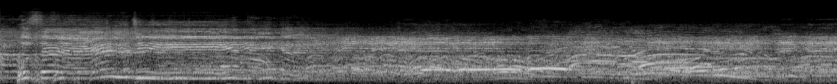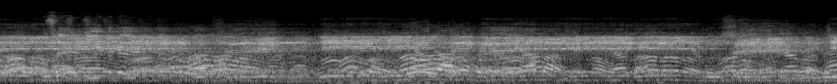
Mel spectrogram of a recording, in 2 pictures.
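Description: A young man speaks with passion through a microphone, his voice loud and echoing over loudspeakers.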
